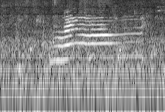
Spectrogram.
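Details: Ragdoll kitten from a home cattery in central Kansas, raised without cages, giving one clear, drawn-out meow that rises and then levels off, with steady harmonics. A quiet hiss of room noise sits underneath.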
